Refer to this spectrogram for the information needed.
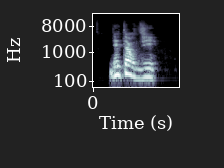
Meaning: inflection of détordre: 1. second-person plural imperfect indicative 2. second-person plural present subjunctive
- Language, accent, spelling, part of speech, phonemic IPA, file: French, Canada, détordiez, verb, /de.tɔʁ.dje/, LL-Q150 (fra)-détordiez.wav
